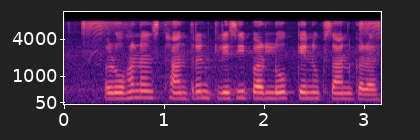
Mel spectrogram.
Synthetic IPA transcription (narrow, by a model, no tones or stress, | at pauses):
ɾoːɦənɐnst̪ʰãːnt̪ɾənkɾɪʃipɐɾloːɡ̚kenʊksaːnkəɾəɦ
